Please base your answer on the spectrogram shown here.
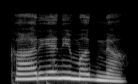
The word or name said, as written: ಕಾರ್ಯನಿಮಗ್ನ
